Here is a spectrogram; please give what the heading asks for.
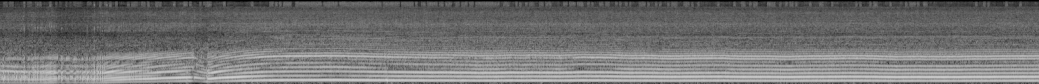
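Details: McCulloch Pro Mac 850 chainsaw with an expansion pipe, cutting two-year-seasoned hard oak at 10,300 rpm in the cut. Revs up quickly, then holds a strong steady high scream through the cut without sagging. Healthy chainsaw under load.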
